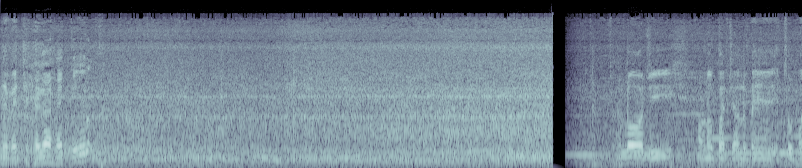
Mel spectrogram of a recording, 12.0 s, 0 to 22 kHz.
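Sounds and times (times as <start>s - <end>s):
steady hum: 0.0s - 8.3s
tractor engine running: 0.0s - 11.1s.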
